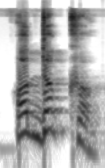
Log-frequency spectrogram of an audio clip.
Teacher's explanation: এই ধ টা দুইবার উচ্চারিত না হয়ে ধ এর আগের যেই অল্পপ্রাণ সেটি সহ কিন্তু দুইবার উচ্চারিত হবে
